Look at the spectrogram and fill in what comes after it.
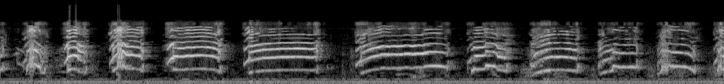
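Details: Very vocal Briard puppy, three weeks old, practising its howl on July 15, 2009, at times sounding like a peacock: about a dozen separate drawn-out whining wails, each arched and strongly harmonic, spaced roughly every half second, with a constant low hum behind.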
